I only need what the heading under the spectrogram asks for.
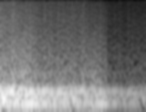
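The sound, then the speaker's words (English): A heavy, booming thud as a massive giant falls backwards and lands on the ground in a cave, shaking the whole cave, loud, followed by a low rumbling tail that fades out quickly. No voices. “And then that massive giant fell backwards and hurtled down, down, down, landing with a thump.”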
